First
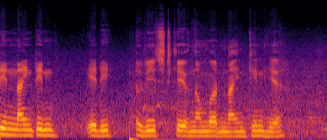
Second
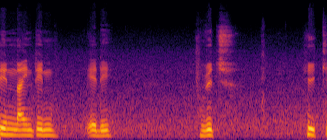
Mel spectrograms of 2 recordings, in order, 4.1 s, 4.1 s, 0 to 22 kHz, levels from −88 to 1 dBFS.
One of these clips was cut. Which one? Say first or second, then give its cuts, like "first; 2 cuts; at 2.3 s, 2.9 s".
first; 1 cut; at 1.5 s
